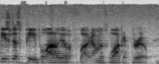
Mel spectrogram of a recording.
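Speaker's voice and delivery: low, soft, unbothered self-talk; dismissive. Retold or imitated. Haunted house visitor shrugging off the actors, dismissive. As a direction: shrug it off quietly, voice dropped.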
